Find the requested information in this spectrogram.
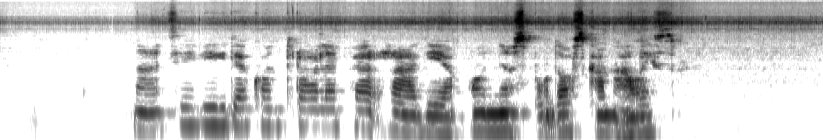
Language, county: Lithuanian, Vilnius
